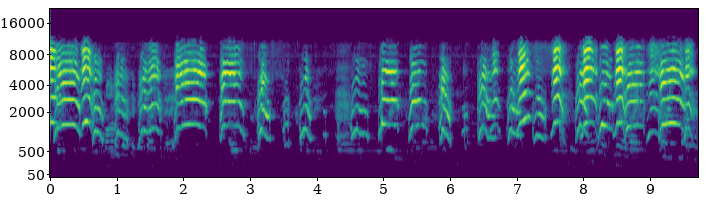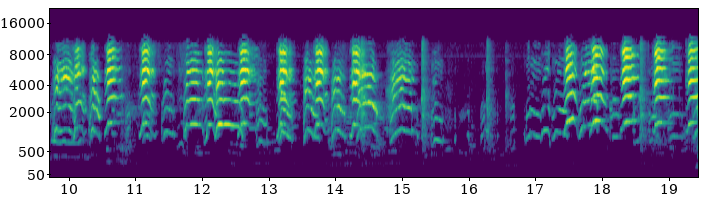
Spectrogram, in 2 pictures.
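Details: A litter of Beagle puppies only three weeks old, practising their howling at the Maryland SPCA: a dense chorus of shrill, wavering yelps stacked over one another, about two per second, barely pausing for breath.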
